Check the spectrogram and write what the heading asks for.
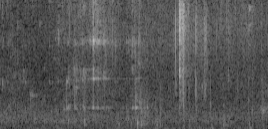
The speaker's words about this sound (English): Cheers. Cheers. Got the last of my ice in my cup, so enjoy it.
